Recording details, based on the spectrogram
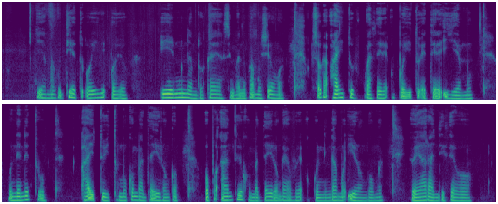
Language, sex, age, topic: Oshiwambo, male, 25-35, agriculture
